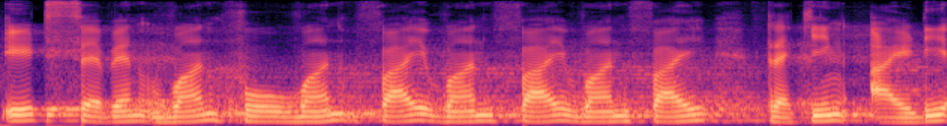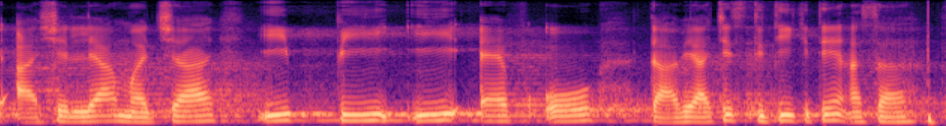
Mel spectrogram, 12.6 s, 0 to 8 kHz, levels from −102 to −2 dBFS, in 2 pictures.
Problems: none marked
